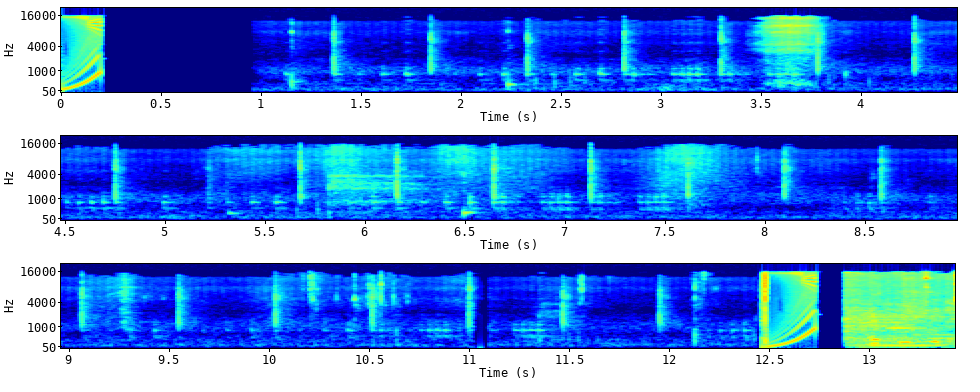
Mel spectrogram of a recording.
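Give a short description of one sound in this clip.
A teenage boy speaks quietly, close by.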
